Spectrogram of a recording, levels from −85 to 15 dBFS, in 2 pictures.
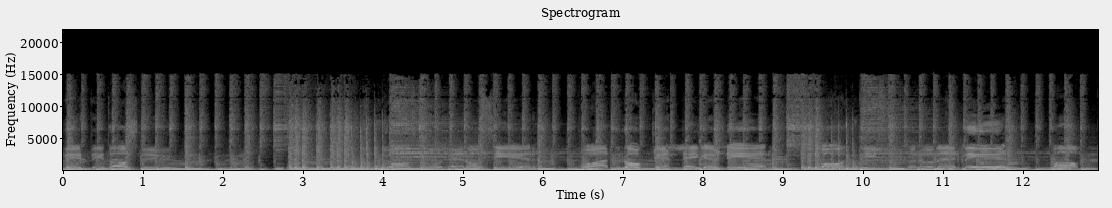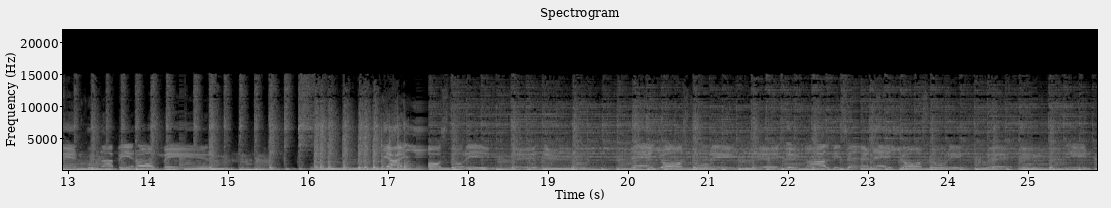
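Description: At 2.67, 8.71, 12.86, 14.40, 17.36, 20.95, 22.82 and 25.07 s there are short dropouts of lost LE Audio frames, lasting 90, 30, 80, 60, 150, 70, 90 and 50 ms. The LC3 decoder fills each gap by repeating the last spectrum with scrambled signs, so tonal content smears into a brief noisy wash. In the longest gap at 17.36 s, that wash fades toward silence. The light codec coloring underneath is just ordinary lossy compression.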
